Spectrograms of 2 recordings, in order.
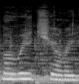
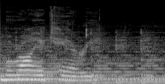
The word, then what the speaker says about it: Marie Curie: And how could one teenage boy know so much about World War II, but think that Marie Curie is pronounced Mariah Carey?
